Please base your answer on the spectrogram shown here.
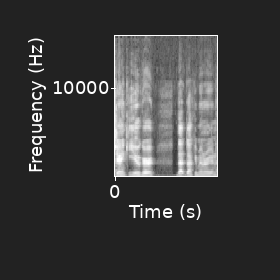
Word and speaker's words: Uygur: I always want to call him Sank, because that's how it's spelled. But it's Cenk. Yeah, I think that's okay, right. Yeah. Cenk Uygur.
